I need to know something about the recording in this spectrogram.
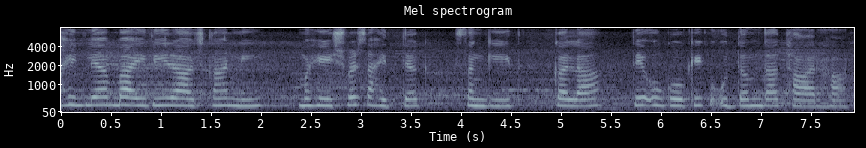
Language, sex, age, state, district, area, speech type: Dogri, female, 18-30, Jammu and Kashmir, Kathua, rural, read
